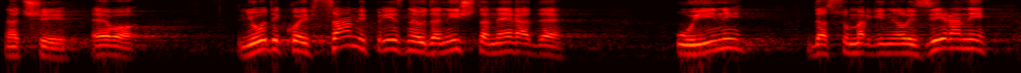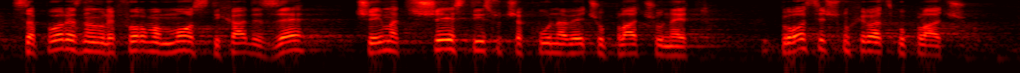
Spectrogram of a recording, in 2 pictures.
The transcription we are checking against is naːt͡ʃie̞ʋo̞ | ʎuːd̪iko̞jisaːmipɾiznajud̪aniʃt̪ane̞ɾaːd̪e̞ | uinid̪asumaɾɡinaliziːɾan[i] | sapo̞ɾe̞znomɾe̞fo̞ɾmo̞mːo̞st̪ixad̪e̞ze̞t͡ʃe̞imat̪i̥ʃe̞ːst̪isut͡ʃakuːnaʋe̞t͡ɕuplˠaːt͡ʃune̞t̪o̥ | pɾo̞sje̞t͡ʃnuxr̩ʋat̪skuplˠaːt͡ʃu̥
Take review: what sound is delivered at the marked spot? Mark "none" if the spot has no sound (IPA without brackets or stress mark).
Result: i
